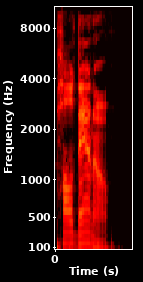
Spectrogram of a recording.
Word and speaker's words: Paul Dano: How about Paul Dano? It's like Volcano, if you say it right.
